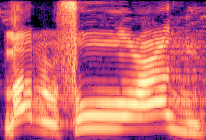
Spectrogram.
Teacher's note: را ساکن سے پہلے زبر آنے کی وجہ سے یہ را بھی پر ہو جائے گی، موٹی ادا کریں گے. مرفوعہ، حرف مدہ کو ایک الف کھینچ کر ادا کریں گے، عین کی ادائیگی کلیئر کریں گے، گول تا کو وف میں ہا سے بدل دیں گے.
